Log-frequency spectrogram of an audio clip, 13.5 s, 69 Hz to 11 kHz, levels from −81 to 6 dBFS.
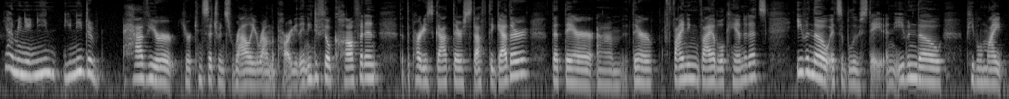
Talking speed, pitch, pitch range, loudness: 205 wpm, 175 Hz, 165-210 Hz, -23 LUFS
